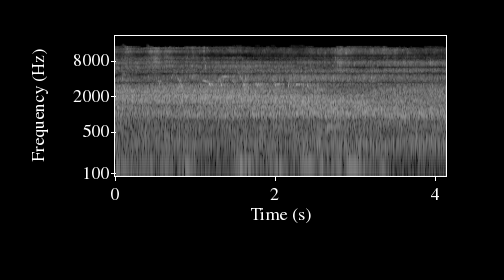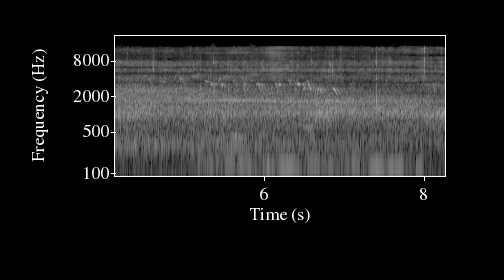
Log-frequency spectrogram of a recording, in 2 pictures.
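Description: Steady outdoor ambience of insects chirring, with faint bird chirps and an on-and-off low hum underneath.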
